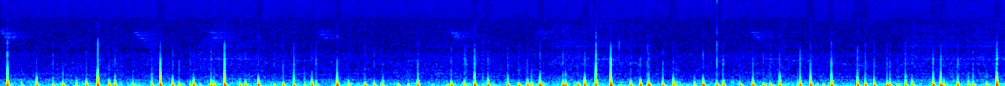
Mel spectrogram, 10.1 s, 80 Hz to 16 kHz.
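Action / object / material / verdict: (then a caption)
tap / flat cork disc / cork / none. A round, flat, solid cork disc about 20 cm across is held close to the microphone and tapped with long painted nails and fingertips. Dozens of quick, dull, low knocks come in an uneven, steady stream, each dying almost instantly with no ring, over a faint low hum.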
